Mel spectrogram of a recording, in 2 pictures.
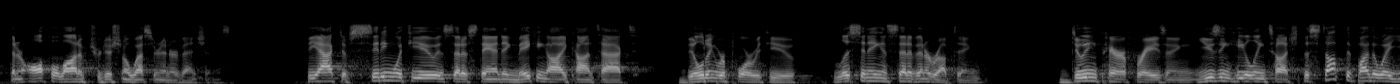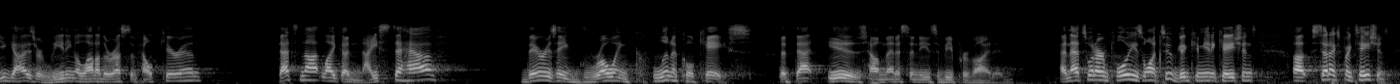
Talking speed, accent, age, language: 180 wpm, American, 30-49, English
